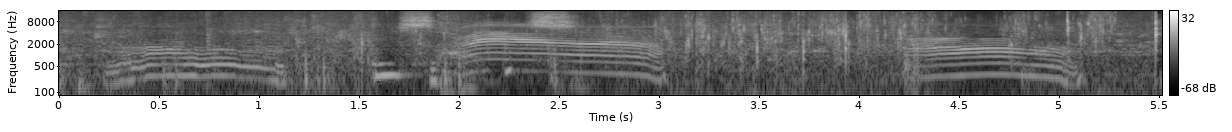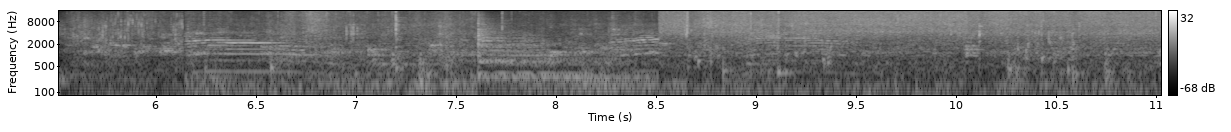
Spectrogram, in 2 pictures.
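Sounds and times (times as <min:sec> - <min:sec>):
cat meowing: 0:01.9 - 0:03.1, 0:04.2 - 0:05.2, 0:06.0 - 0:09.6.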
